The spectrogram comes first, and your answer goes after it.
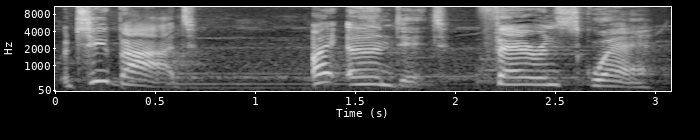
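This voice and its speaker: A woman's voice: sits high, sing-song, slow pace, pushed and bright, faint music behind, exaggerated voice. An actress playing a wary, plain-spoken woman survivor in a fantasy video game, frank, pragmatic and guarded. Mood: wary, wry. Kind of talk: video game character acting.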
